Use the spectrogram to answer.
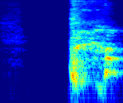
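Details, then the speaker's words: An adult talking live gives a single short, harsh cough burst while clearing something that went down the wrong way: a choking cough after aspiration. "Excuse me. That went down the wrong way."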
